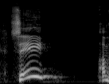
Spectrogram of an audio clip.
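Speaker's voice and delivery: laughing high-pitched on see; giggly see after the eyeball stunt. Real, not acted. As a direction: squeak it out through a laugh. Laughs after eyeball water joke.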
